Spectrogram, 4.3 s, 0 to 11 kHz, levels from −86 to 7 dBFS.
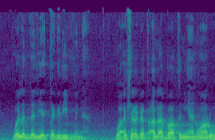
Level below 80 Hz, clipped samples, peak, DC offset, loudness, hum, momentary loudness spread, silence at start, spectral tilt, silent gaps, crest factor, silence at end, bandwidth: -42 dBFS; under 0.1%; -2 dBFS; under 0.1%; -18 LUFS; none; 10 LU; 0 s; -8.5 dB/octave; none; 16 dB; 0 s; 11 kHz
